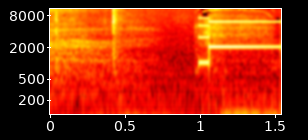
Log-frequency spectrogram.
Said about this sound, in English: Calculating computer activated. Computers. Beeps. Beeps.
